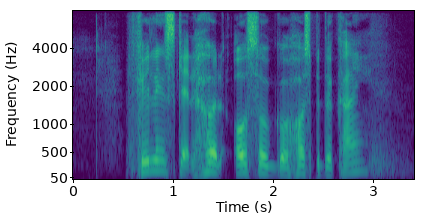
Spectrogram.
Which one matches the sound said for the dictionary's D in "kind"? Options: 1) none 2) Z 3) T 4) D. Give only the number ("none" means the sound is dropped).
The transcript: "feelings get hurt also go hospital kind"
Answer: 1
